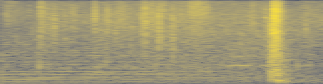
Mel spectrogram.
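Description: Soundtrack music with held tones fading out, then a single sharp car door shutting near the end.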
